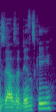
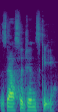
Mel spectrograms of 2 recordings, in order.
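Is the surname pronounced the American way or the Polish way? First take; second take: American; Polish. First: It is said the American English way. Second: It is said the Polish way, with a J sound. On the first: "in American English, we would say" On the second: "in Polish, it's Zasajinsky. The D Z is a J sound"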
